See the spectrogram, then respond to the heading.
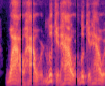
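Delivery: mock sports commentary, stunned and disbelieving. Retelling a commentator reacting as Howard expands the lead, imitating astonishment. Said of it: "absolute astonishment in the tone of her voice".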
